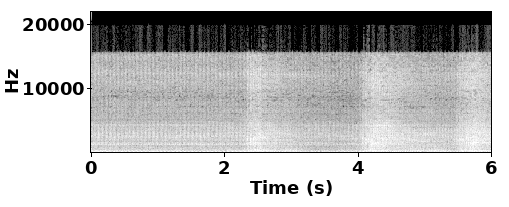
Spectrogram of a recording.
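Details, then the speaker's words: Yamaha Lexi 125 scooter after engine rebuild following running low on oil (worn piston): revving up and down with a light periodic click over the engine note, the VVA solenoid switching, normal. "Hai lapangan bisa dengar petek gitu ya suara klik suara piket detik begitu Itu adalah selenoid Disini yang sedang mendorong dari punya itu"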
